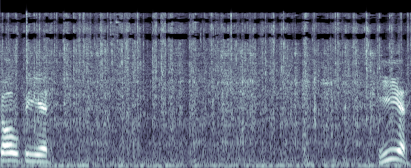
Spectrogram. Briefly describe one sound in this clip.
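A shopping cart rolls and rattles over paving stones.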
